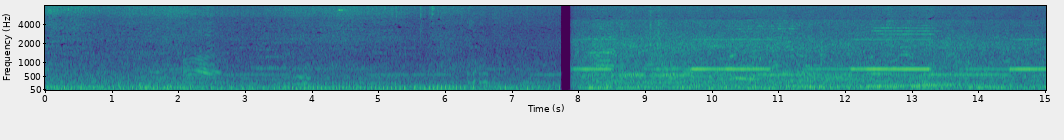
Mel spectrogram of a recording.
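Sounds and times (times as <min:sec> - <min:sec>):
street noise: 0:00.0 - 0:15.0
high tone sounding: 0:07.9 - 0:15.0.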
